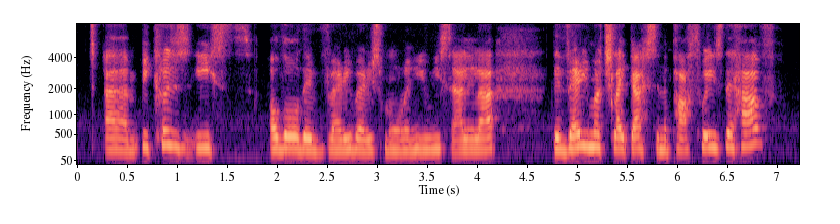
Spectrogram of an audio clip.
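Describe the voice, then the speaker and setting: A woman with a Welsh accent, fairly high pitch, a somewhat breathy voice, fairly even intonation and a moderate pace. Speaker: science communicator. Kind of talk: casual chat.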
